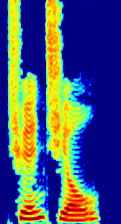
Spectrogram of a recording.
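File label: "全球", Mandarin Chinese; hsk; chinese-flashcards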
